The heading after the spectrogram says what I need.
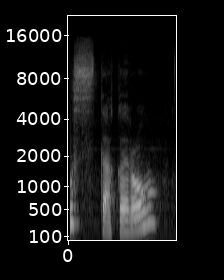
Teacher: سین حرف صفیریہ کا حرف، اس کو ہم نے جب پڑھنا ہے سٹی کی آواز آنی چاہیے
